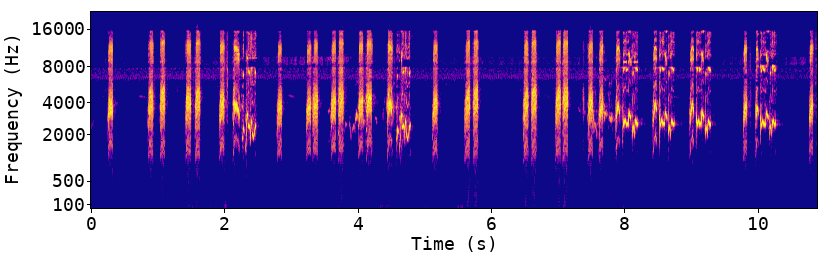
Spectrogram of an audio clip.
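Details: Sooty-headed bulbul (kutilang) singing persistently: rapid sharp clicking chips in quick succession, broken by bubbly, wavering whistled phrases, which grow busier toward the end.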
